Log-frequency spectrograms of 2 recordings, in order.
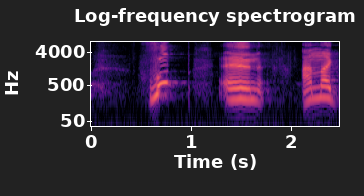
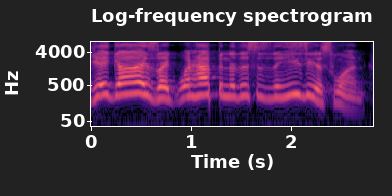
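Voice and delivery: higher, louder protest call; 7 semitones higher, 4 dB louder than usual. Retold or imitated. To the group up ahead, mock indignant call.

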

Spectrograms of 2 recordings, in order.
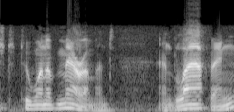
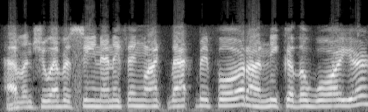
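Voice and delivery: much higher, loud mocking shout; 10 semitones higher, 4 dB louder than usual. A narrator's reading. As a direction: jeer it at the top of her voice. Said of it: "she shouted".

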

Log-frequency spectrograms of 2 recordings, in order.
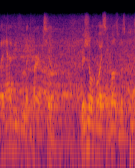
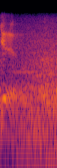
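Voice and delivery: Quagmire impression; 9 semitones higher, 4 dB quieter than usual. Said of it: "Or maybe doing Quagmire".

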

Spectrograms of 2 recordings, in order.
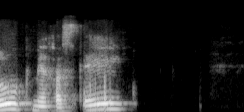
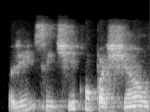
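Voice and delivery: usual speaking voice

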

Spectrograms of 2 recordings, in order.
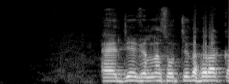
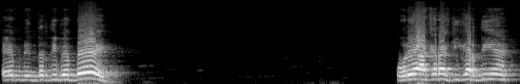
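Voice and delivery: loud call across the house, higher pitched; 6 semitones higher, 6 dB louder than usual. Acted. Husband calls his wife in from another room, loud and high. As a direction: shout for her to come over.

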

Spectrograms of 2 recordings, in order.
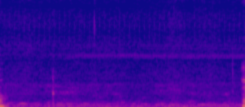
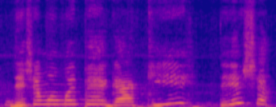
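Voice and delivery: high coaxing pet voice; high baby voice pleading "deixa"; baby talk coaxing; 10 semitones higher than usual. Acted. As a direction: sweet-talk the bird into being held. Coaxing the bird.

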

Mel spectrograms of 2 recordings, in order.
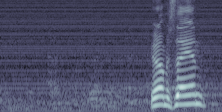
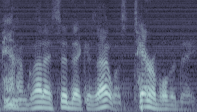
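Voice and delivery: much lower, softer, quick mutter; muttered complaint; 9 semitones lower, 5 dB quieter, faster than usual. Retold or imitated. Churchgoer complaining to his wife after service, low quick mutter. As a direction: mutter it fast under your breath to your wife. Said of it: "say to your wife".

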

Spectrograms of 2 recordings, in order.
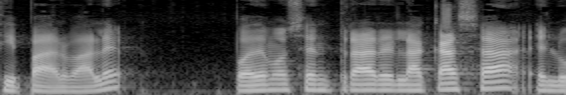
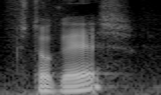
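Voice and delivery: normal talking voice

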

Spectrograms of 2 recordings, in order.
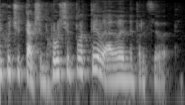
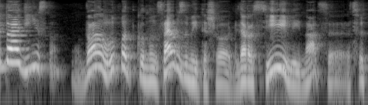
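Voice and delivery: ordinary talk, nothing marked

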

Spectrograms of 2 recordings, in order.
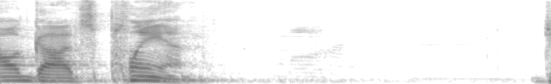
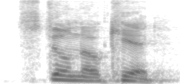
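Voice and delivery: ordinary talk

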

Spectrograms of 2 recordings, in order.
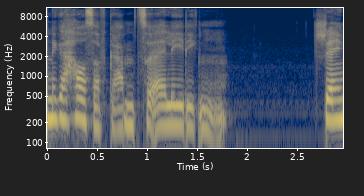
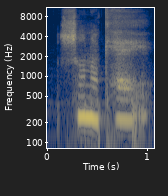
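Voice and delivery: leise ins Ohr gehaucht, ganz nah; geflüstert; 6 dB quieter than usual. A narrator's reading. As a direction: sanft ins Ohr flüstern. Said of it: "flüsterte dann in sein Ohr". (leise geflüstert ins Ohr des Freundes)

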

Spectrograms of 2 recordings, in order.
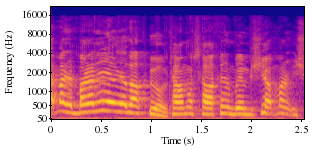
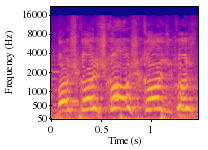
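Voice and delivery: panicked yelling; 9 semitones higher, slower than usual. Real, not acted. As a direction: yell at yourself to run in panic. Panicked fleeing in horror game.

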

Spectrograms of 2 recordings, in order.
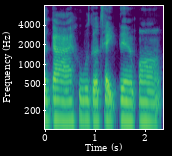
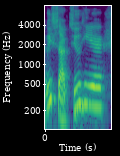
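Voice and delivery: pitched up, mocking the rescuers; higher mock rescuer voice; 7 semitones higher than usual. Retelling what the rescuers told the friend, mock higher voice. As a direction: raise the voice to poke fun at it. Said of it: "So they was like".

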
